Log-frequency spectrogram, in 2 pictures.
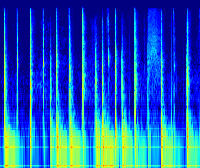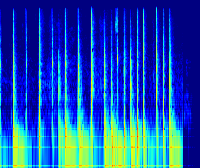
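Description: Multi-track layered body percussion playing a fast rock groove: sharp chest slaps, finger snaps and claps in a tight even rhythm, with low thumps underneath. It stops abruptly near the end.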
